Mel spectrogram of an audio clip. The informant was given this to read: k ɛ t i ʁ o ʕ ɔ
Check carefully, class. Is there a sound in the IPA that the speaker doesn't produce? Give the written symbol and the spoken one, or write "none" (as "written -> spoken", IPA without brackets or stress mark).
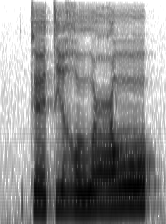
none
